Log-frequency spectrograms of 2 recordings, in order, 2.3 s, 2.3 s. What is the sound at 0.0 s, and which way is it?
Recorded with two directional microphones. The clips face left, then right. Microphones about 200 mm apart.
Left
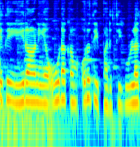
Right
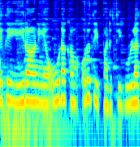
Speech, 35° left (ahead or behind).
